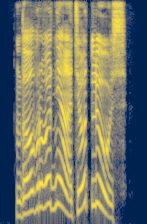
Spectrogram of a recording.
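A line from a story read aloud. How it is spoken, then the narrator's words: Booming voice. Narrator (Russian): Зычный Ксюхин голос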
